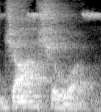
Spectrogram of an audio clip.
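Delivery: stress on first syllable of Joshua. Pointing out a strong syllable in a Bible reading, stress on first syllable of Joshua. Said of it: "the first syllable in the word Joshua is strong".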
